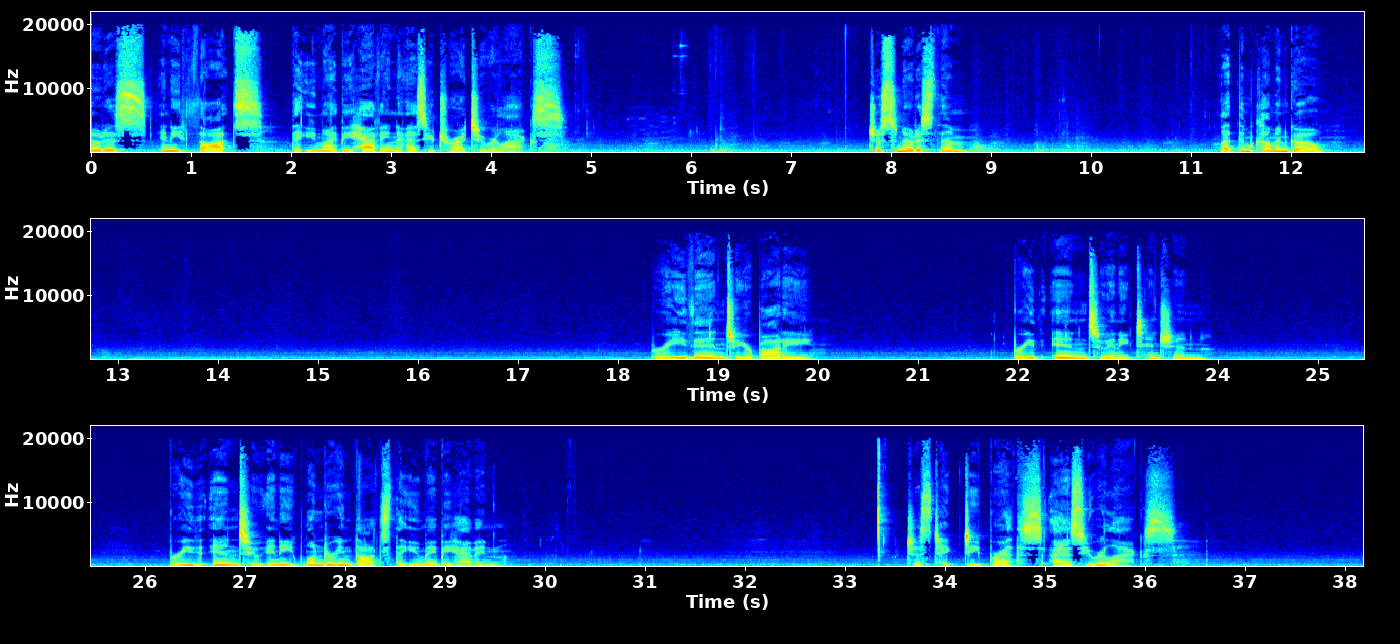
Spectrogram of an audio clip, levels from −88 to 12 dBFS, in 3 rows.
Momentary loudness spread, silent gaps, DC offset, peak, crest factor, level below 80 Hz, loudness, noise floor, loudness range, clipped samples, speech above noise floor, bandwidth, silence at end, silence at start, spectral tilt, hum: 15 LU; none; under 0.1%; -2 dBFS; 24 dB; -50 dBFS; -23 LUFS; -54 dBFS; 9 LU; under 0.1%; 32 dB; over 20 kHz; 1.85 s; 0 s; -4 dB/octave; none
